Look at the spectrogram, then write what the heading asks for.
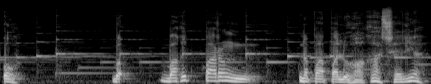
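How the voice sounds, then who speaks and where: A man's voice: mid-range voice, animated, measured pace, mellow, soft background music, natural voice. A man acting in a Filipino radio drama as a man of the household, emphatic and melodramatic, with a Filipino accent. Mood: doting. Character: men of a family: devoted husband, brash stepson.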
